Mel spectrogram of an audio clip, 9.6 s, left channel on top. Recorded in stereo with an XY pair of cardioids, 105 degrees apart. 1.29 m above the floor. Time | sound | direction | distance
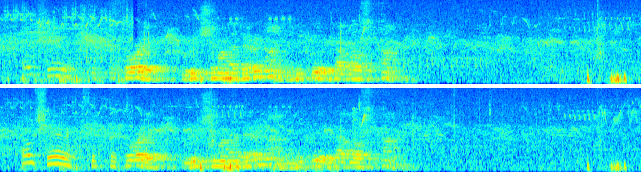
0.3 | a man speaking | 60° right | 0.7 m
1.9 | a man speaking | 45° left | 6 m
